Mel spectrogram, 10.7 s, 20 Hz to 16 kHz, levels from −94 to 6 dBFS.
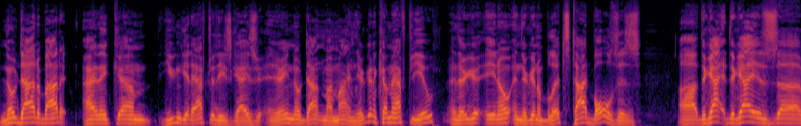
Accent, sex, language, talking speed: American, male, English, 255 wpm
